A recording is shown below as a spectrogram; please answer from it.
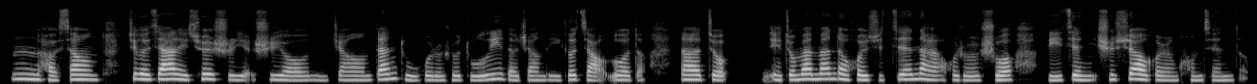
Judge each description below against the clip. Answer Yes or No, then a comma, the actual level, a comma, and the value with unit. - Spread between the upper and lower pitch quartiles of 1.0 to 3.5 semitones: Yes, narrow, 2.5 semitones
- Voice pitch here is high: Yes, high, 210 Hz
